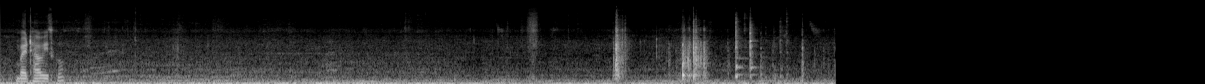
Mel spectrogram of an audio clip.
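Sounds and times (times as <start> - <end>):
low rumble: 0.0 - 8.4.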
